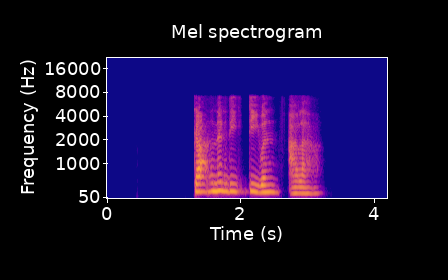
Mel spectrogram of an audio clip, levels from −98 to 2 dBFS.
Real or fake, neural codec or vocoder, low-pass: fake; codec, 16 kHz in and 24 kHz out, 0.4 kbps, LongCat-Audio-Codec, fine tuned four codebook decoder; 7.2 kHz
